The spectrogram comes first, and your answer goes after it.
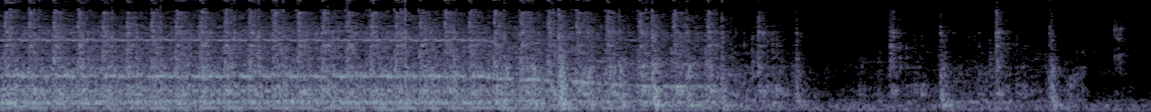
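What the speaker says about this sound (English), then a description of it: "now I'm going to stitch halfway again, because remember, I need to leave a hole" A sewing machine stitches a fabric mask with a rapid, even mechanical rhythm, close and steady, then slows and stops into a few softer clicks and handling sounds.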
